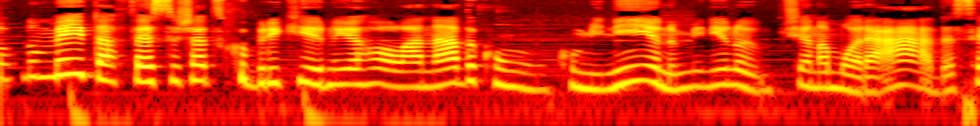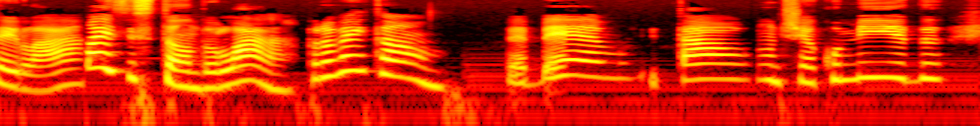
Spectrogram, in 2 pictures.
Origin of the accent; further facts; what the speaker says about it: Minas Gerais, Brazil; eu moro em, em Belo Horizonte, né? Como bons mineiros, a gente gosta muito de pão de queijo.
